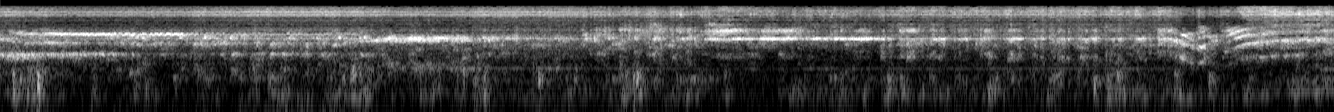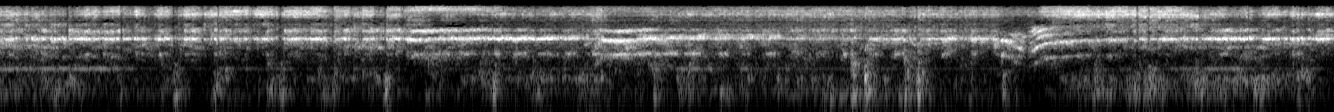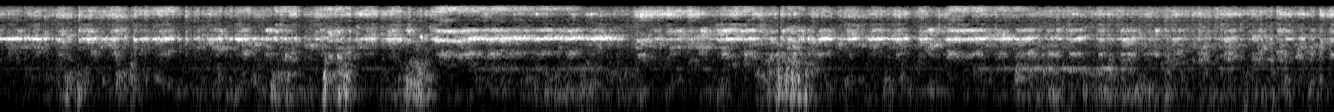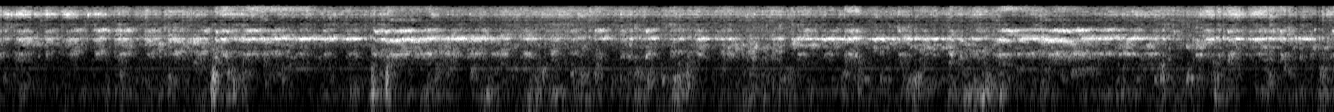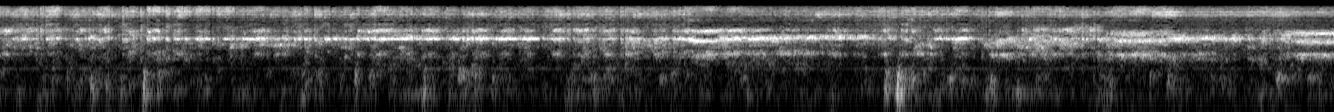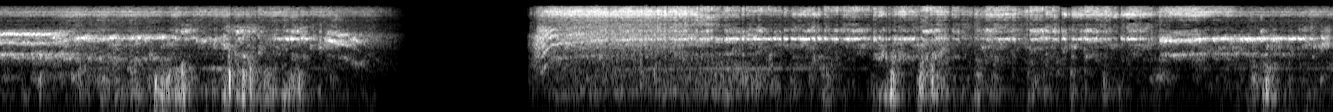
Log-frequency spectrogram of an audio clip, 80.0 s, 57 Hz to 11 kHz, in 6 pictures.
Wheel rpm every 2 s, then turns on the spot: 210, 210, 230, 230, 230, 210, 210, 240, 230, 230, 240, 200, 220, 230, 230, 230, 230, 230, 230, 230, 230, 230, 230, 230, 230, 230, 230, 230, 230, 230, 230, 230, 230, 220, 210, 30, 200, 230, 230, 230.
none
